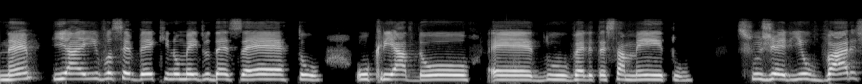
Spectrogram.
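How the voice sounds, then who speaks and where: In a strong Bahian accent, a woman speaks in a fairly high pitch with flat, monotone intonation. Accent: strong Bahian Brazilian Portuguese. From Brazil, Bahia. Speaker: YouTuber sharing reflections. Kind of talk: casual monologue. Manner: informal, hesitant.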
